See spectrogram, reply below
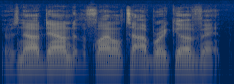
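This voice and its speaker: A man's voice: fairly high pitch, quick pace, smooth, faint music behind. A man reading a scripted first-person story as an audiobook narrator, with dramatic emphasis. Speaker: audiobook reader.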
